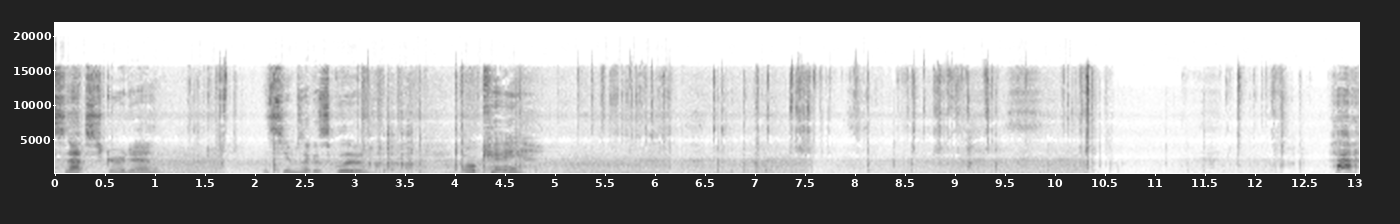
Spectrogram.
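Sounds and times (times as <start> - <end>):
steady low hum: 0.0 - 13.0
plastic parts clicking and scraping: 5.3 - 12.6.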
